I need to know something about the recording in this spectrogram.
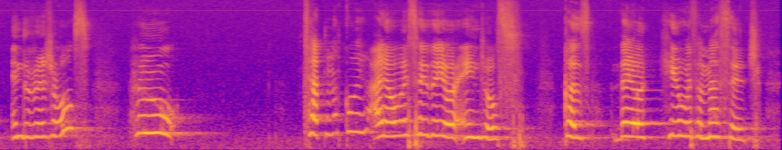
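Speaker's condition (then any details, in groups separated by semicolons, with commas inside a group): Cerebral palsy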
